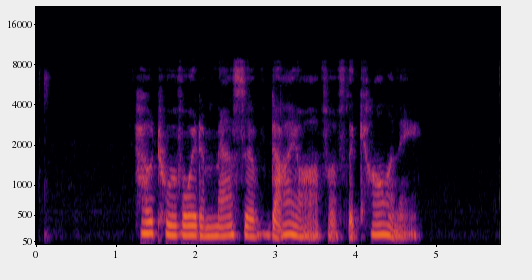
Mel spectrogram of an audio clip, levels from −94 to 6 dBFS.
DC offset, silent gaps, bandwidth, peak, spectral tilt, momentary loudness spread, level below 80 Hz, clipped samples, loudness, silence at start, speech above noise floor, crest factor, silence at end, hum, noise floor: under 0.1%; none; 9 kHz; -18 dBFS; -7 dB/octave; 13 LU; -74 dBFS; under 0.1%; -34 LUFS; 1.25 s; 49 dB; 16 dB; 1.05 s; none; -82 dBFS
